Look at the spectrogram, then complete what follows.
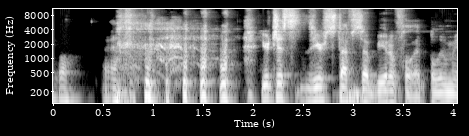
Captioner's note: laughs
